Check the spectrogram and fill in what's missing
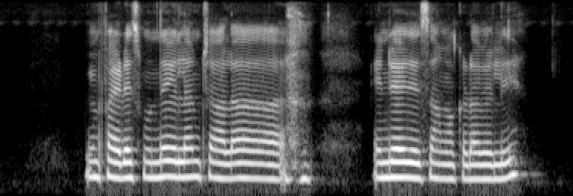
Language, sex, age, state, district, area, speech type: Telugu, female, 18-30, Telangana, Vikarabad, urban, spontaneous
